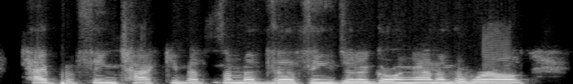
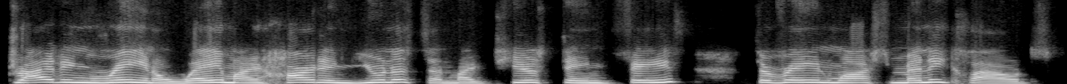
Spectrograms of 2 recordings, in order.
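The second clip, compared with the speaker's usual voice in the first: lilting verse, phrase by phrase; poem recital; 3 semitones higher than usual. Acted. Poet reading the same poem in reverse, lilting recital. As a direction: recite it with a measured poetic lilt.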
